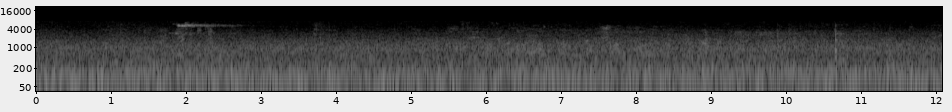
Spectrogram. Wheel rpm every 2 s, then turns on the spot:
0, 0, 0, 0, 0, 0.
none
